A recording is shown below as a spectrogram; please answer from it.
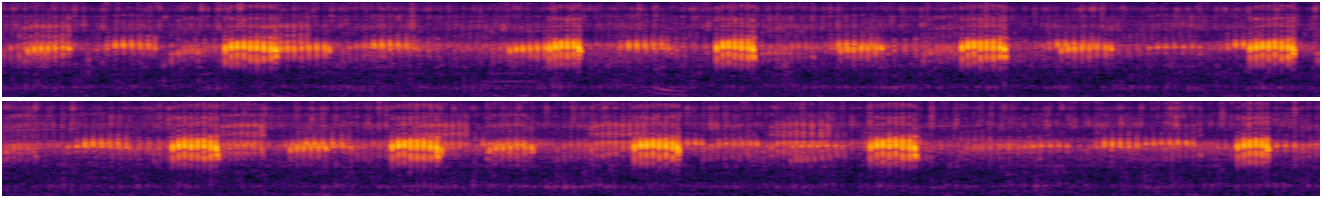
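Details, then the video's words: Frogs calling loudly while hidden in the water of quiet spring rice fields on a small mountainside in Japan; a continuous trilling chorus with louder pulsed croaking bursts every second or so, several callers overlapping. "Spring Frogs Singing in Peaceful Rice Fields"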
